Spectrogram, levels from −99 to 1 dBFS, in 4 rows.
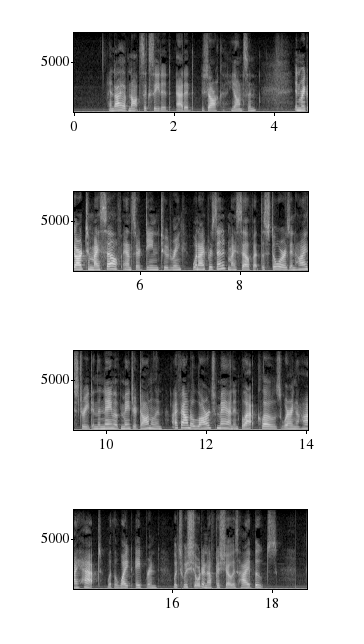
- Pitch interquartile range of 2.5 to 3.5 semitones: Yes, average, 2.8 semitones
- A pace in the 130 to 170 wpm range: No, average, 180 wpm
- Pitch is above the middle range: Yes, high, 195 Hz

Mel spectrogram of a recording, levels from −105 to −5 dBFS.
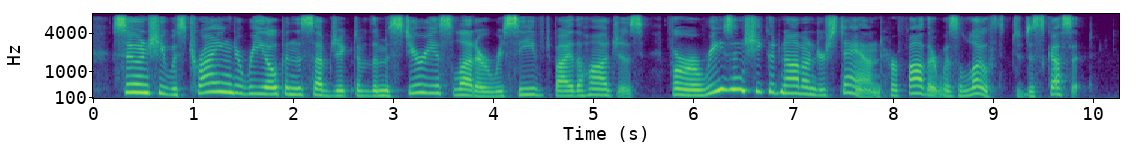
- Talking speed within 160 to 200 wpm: Yes, average, 175 wpm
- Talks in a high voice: Yes, high, 210 Hz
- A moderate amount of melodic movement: No, wide, 6.7 semitones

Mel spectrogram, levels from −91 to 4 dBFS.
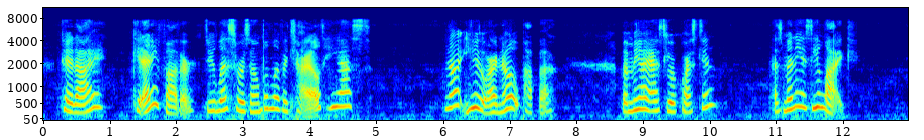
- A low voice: No, very high, 320 Hz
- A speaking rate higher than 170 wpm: No, average, 145 wpm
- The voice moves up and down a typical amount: No, wide, 5.8 semitones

